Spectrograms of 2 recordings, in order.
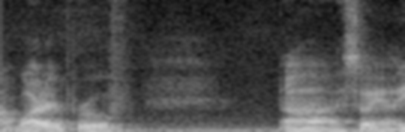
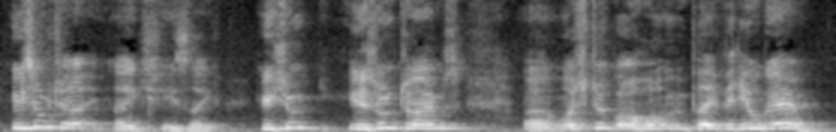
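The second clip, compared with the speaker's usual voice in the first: much higher and louder put-on voice; hammed-up high principal; 11 semitones higher, 8 dB louder than usual. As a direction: play the principal in a squeaky voice.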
